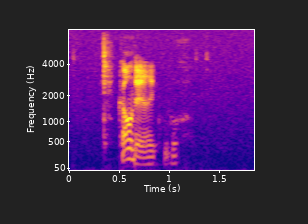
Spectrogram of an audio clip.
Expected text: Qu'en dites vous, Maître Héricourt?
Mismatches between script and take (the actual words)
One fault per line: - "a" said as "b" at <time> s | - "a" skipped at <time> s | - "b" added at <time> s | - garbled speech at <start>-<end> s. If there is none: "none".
- "dites vous Maître" skipped at 0.6 s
